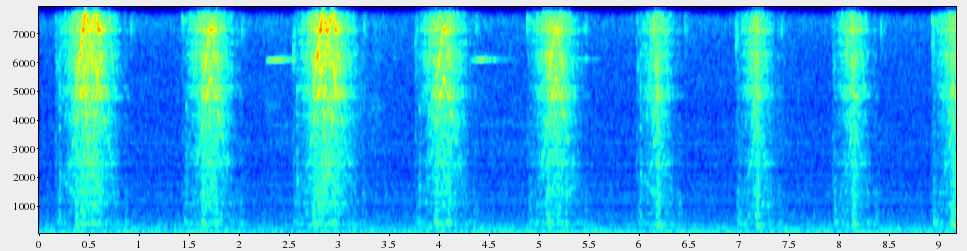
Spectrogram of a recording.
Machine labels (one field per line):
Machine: slide rail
